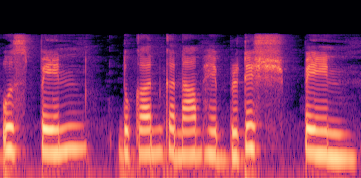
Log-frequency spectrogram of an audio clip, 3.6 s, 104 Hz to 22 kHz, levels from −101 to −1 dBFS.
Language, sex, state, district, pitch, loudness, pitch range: Hindi, female, Arunachal Pradesh, Papum Pare, 225 Hz, -16 LUFS, 215-235 Hz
